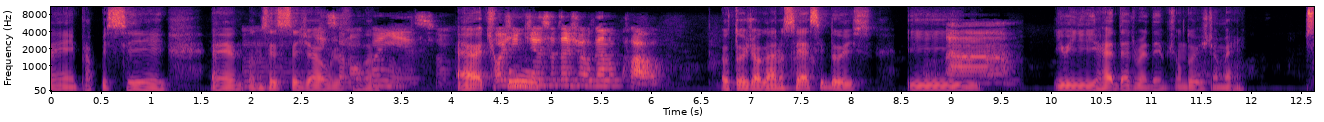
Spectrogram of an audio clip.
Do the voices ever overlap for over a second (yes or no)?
yes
